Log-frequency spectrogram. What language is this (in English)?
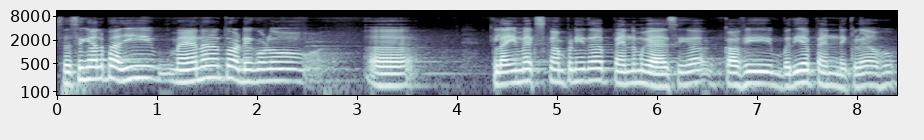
Punjabi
